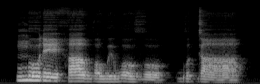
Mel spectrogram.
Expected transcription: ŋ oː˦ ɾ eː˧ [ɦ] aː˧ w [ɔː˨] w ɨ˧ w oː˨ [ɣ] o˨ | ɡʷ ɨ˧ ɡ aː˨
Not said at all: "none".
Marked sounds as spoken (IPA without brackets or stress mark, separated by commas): h, ɔ˨, ɣ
